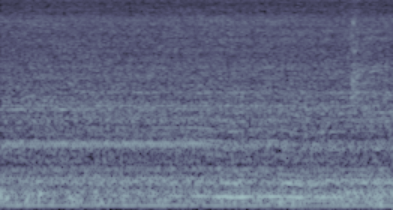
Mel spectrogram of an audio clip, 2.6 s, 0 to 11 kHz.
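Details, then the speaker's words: Engine-swapped Evo 2 after a power steering failure, with a new hydraulic hose fitted and the system bled. Wheel turned lock to lock gives an even steady hum with no rising whine or groan; normal power steering pump operation. "there's no noises comeing from the power steering units"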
